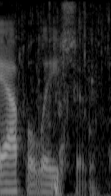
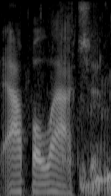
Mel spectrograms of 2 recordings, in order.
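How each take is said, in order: First: The third syllable does not sound like latch. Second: The third syllable sounds like latch. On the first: This is how people from outside the region say it. "People who live outside say Appalachian" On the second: This is how people from the region say it. "they pronounce it Appalachian as in latch"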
